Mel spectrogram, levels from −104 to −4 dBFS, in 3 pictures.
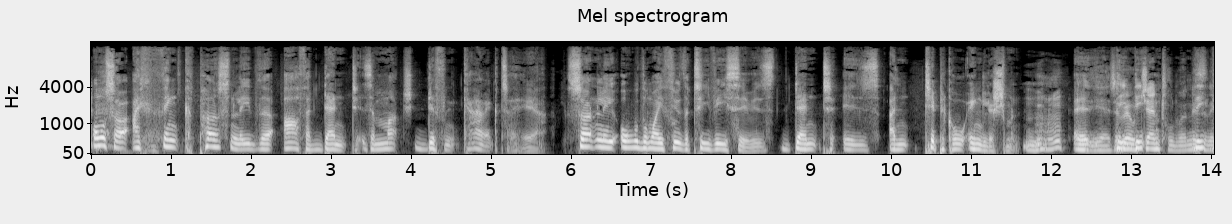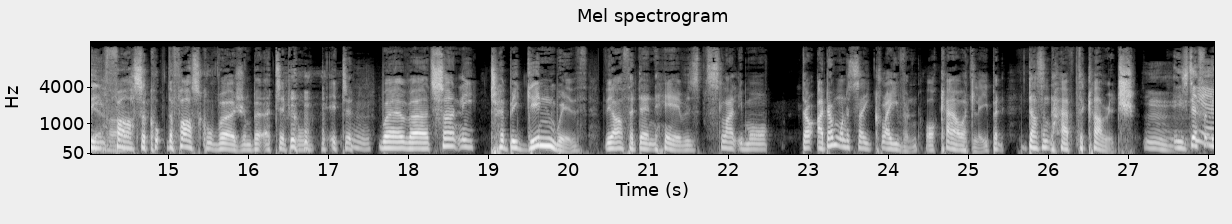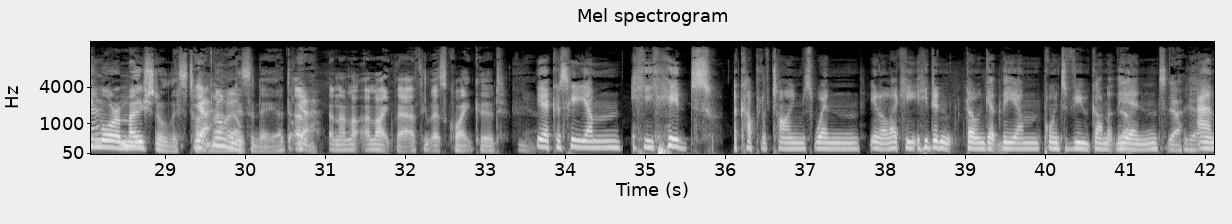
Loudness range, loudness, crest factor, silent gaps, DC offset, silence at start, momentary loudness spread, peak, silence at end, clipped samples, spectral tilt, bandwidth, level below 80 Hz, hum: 5 LU; -20 LUFS; 20 dB; none; under 0.1%; 0 s; 11 LU; -2 dBFS; 0 s; under 0.1%; -4 dB/octave; 14 kHz; -44 dBFS; none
